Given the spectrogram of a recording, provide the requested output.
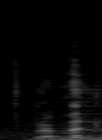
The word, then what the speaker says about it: Brahman: Brahman rhymes with German.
